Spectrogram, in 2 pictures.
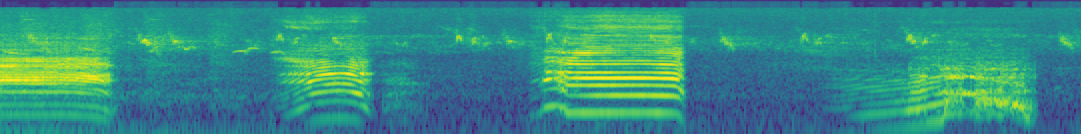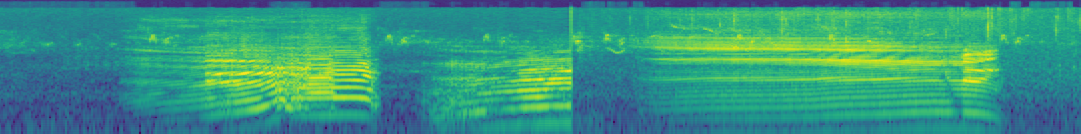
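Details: Cattle on a farm call repeatedly, with about eight short arched moos of varying pitch spread across the recording and a longer, flatter bellow at the end.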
